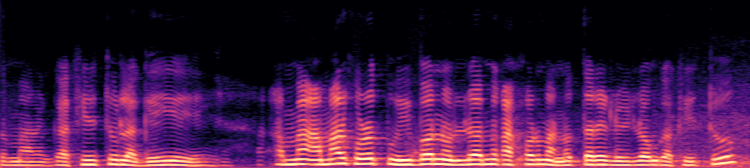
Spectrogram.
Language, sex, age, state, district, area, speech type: Assamese, female, 30-45, Assam, Barpeta, rural, spontaneous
